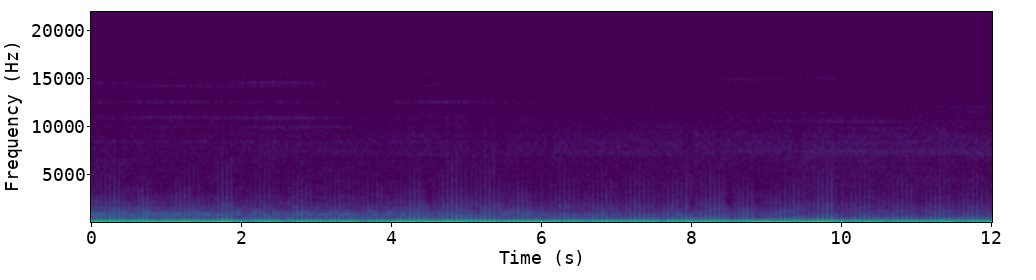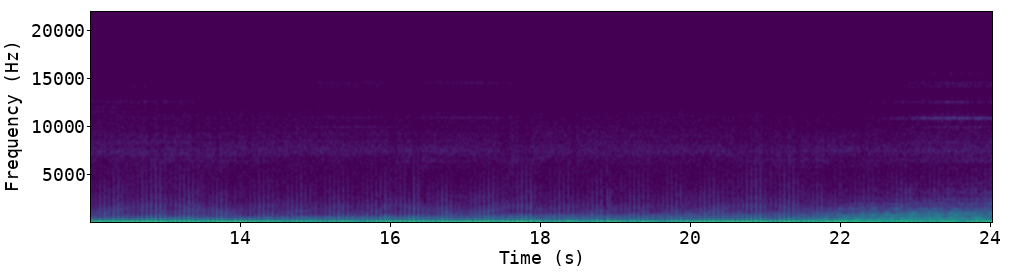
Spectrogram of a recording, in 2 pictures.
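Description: Live-coded electronic music from TidalCycles: a loud, heavy bass drone with sweeping tones that rise and fall every couple of seconds.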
